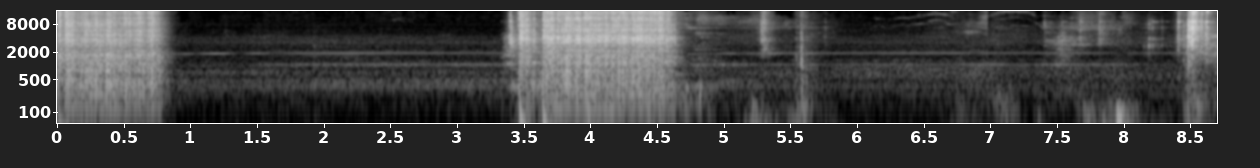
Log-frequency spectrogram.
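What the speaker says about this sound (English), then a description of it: "I'm going to put me a tack weld here, and then a tack weld there" Two loud bursts of flux-core welding as tack welds are struck on steel over a brass backer, each crackling buzz lasting about a second, separated by quiet and followed by scattered clanks and handling noise.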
